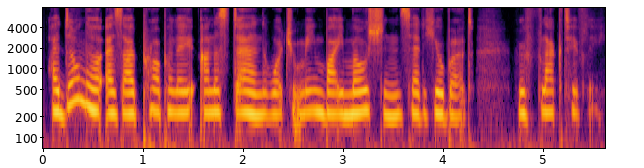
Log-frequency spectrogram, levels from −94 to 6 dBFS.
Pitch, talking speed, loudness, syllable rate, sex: 235 Hz, 160 wpm, -16 LUFS, 5.2 syllables/s, female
